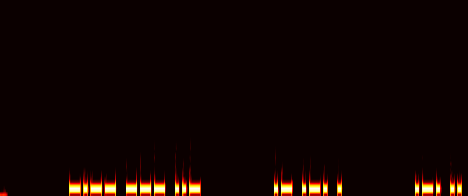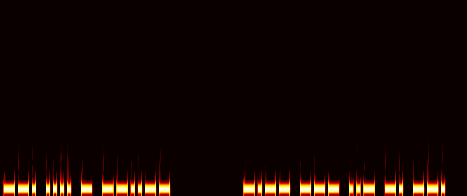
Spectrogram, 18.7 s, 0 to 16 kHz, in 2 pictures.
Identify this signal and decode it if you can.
Morse code, heard as a keyed tone, about 17 wpm, 700 Hz. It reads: YOU ARE RIGHT, YOUNG
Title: 3x Word-Spacing - Sentences from Top 400 Words - 17wpm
